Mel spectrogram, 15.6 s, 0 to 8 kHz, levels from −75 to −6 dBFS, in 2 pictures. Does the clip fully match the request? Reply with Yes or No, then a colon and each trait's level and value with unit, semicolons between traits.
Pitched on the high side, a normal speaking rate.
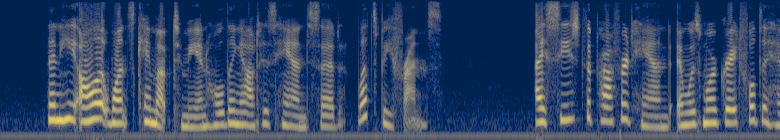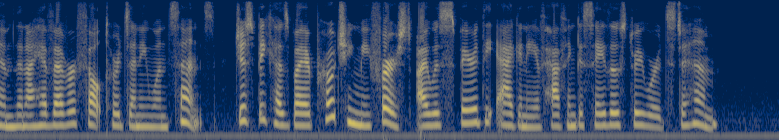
No: high, 225 Hz; fast, 225 wpm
